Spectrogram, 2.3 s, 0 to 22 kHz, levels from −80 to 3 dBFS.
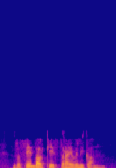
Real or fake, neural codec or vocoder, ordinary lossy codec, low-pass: real; none; AAC, 16 kbps; 10.8 kHz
